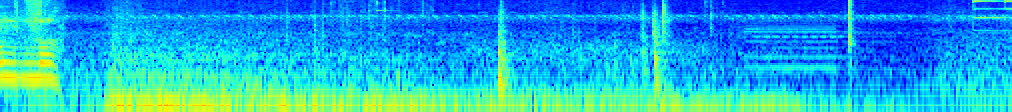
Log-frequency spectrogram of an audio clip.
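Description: A car engine rumbles low.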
